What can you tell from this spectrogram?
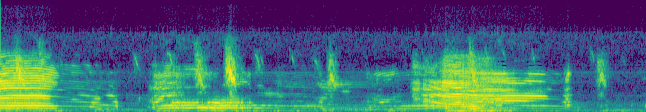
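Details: Rut in Doñana National Park's marsh, Spain: red deer males roaring to assert territory, a run of overlapping raspy bellows of varying length, the later ones loudest, with softer calls filling the gaps.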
